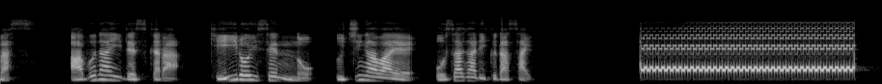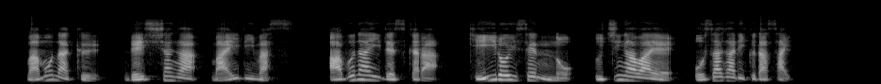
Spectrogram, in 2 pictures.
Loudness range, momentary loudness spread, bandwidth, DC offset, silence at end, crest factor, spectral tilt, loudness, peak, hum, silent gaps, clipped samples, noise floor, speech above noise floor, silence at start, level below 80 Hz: 8 LU; 15 LU; 8.8 kHz; under 0.1%; 0.95 s; 18 dB; -3.5 dB/octave; -23 LUFS; -6 dBFS; none; none; under 0.1%; -77 dBFS; 51 dB; 0 s; -86 dBFS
